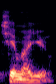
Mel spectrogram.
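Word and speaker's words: Chimayó: It's Chimayo, and they pronounce it Chimayu.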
